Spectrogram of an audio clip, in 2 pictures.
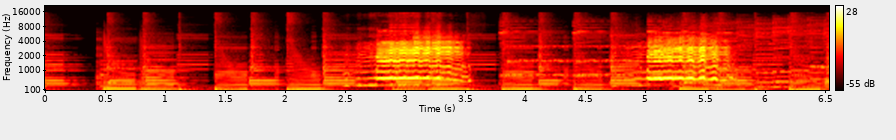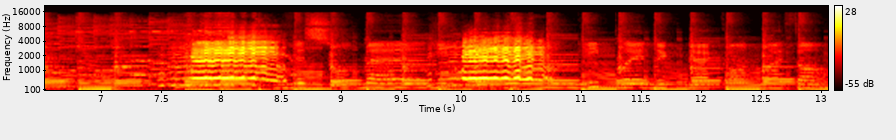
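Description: A goat kid bleats four times in loud, quavering bursts over a bouncy, steady musical backing of a Bengali alphabet song.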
